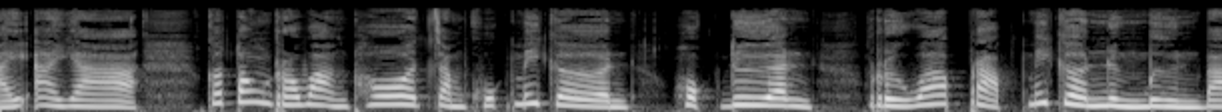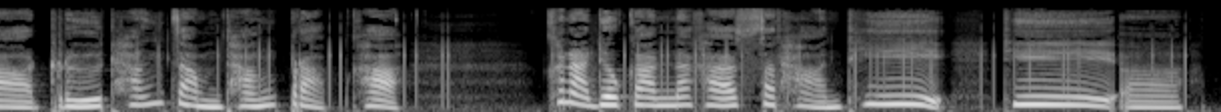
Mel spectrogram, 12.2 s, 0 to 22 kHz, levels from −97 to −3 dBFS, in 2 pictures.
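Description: From 6.79 s to 12.04 s, a train of clicks runs over the speech, about 7.4 per second at uneven spacing, roughly forty similar pops, most likely from interference.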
